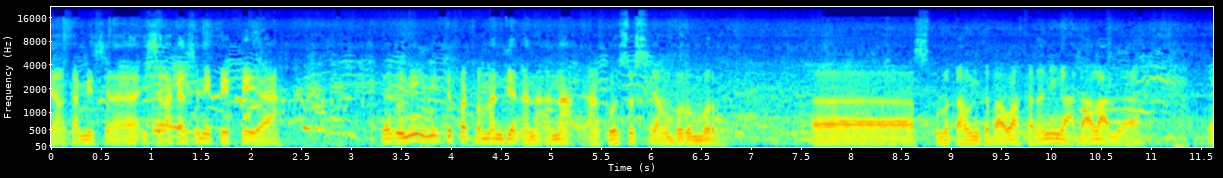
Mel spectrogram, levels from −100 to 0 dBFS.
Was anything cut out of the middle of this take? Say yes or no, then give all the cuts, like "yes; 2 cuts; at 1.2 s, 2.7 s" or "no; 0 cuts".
no; 0 cuts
